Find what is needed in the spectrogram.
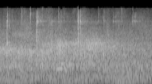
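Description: Table tennis ball clicking a few times off the bats and the table during a rally, over a steady murmur of voices and hall noise.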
